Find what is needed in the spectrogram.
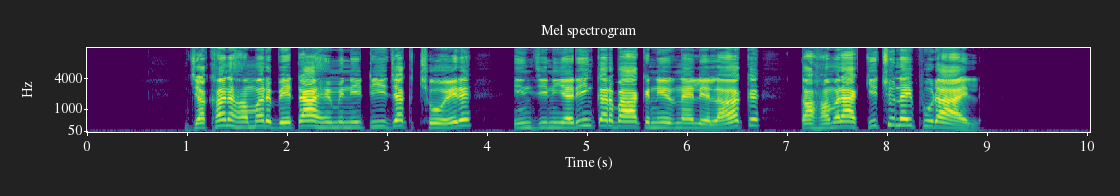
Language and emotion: Maithili, surprised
